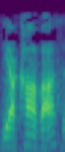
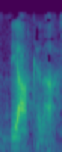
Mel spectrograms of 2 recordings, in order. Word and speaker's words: diakonos: It's not a V, it's a nu, which is pronounced like an N. It's not diakavos, it's diakonos.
